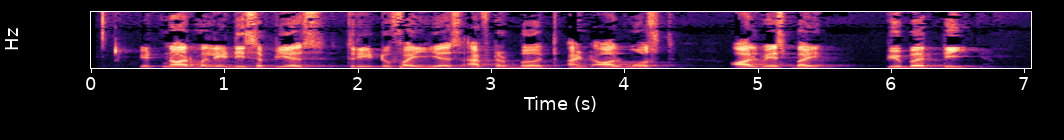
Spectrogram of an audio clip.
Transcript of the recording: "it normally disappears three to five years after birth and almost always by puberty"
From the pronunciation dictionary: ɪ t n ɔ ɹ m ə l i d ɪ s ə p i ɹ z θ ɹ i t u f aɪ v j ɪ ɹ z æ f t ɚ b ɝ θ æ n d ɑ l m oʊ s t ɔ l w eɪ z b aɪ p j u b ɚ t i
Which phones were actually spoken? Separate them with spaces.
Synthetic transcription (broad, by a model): ɪ t n ɔ ɹ m ə l i d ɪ s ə p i ɹ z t ɹ i t u f aɪ v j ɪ ɹ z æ f t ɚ b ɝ t æ n d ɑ l m oʊ s t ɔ l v eɪ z b aɪ p j u b ɚ t i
